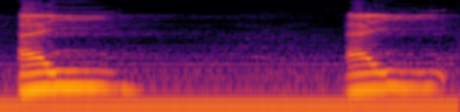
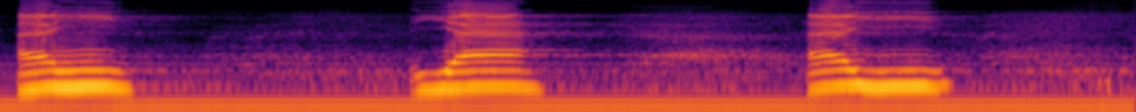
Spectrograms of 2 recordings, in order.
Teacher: huruf ya dia hampir sama dengan huruf syin sama-sama tidak rapat akan tapi bedanya dia tidak ada sifat tafasyinya kemudian juga disertai dengan menurunnya rahang sedikit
